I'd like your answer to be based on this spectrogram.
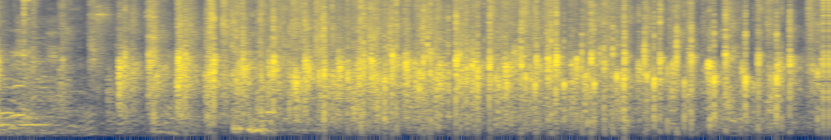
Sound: board members applaud

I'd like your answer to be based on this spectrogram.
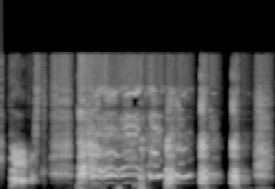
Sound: laughing

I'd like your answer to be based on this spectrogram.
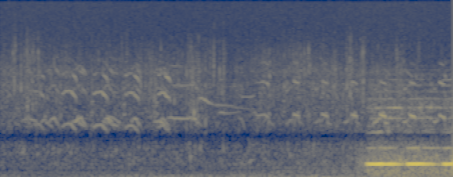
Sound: water splashing; birds cawing; horn blowing

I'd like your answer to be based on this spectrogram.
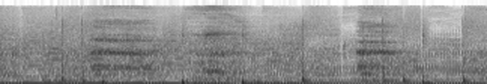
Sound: woman pants

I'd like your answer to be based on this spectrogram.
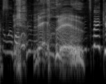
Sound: coughing

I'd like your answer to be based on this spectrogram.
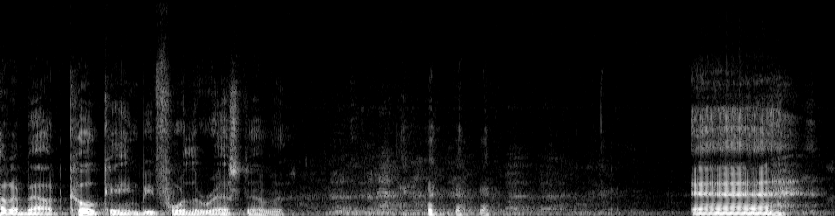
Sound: laughter

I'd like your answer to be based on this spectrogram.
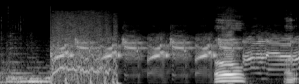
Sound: ringtone

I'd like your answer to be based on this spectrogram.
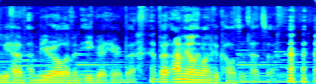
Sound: laughs

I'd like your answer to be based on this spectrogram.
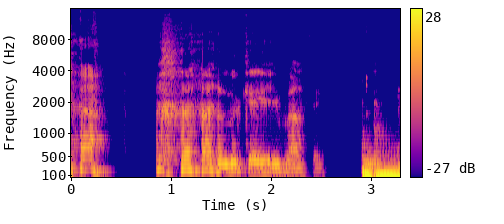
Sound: laughter

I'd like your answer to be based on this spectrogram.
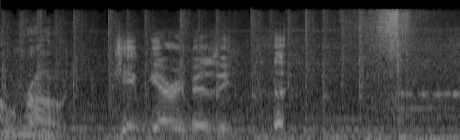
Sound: chuckles

